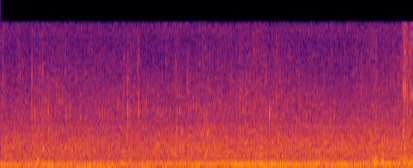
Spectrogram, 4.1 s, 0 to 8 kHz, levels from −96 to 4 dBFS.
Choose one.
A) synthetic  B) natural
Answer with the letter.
B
